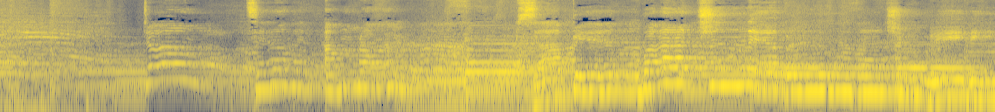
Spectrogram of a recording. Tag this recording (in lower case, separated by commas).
speech, singing, music, male singing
